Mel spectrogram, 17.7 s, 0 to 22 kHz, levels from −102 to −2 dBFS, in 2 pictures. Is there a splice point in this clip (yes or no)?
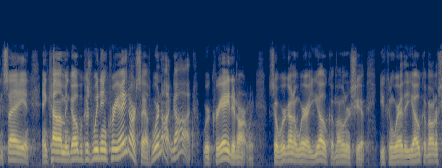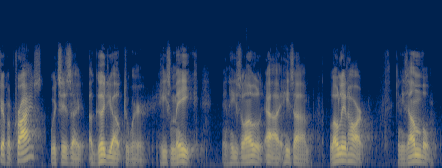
yes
